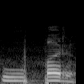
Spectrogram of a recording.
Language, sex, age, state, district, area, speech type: Hindi, male, 18-30, Madhya Pradesh, Jabalpur, urban, read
